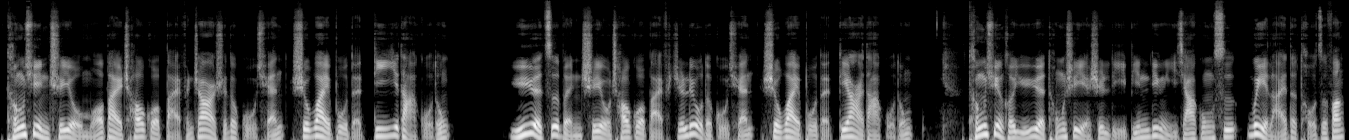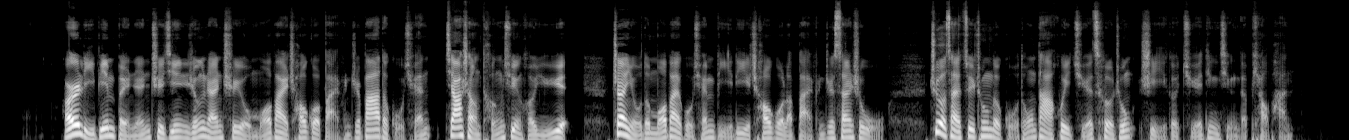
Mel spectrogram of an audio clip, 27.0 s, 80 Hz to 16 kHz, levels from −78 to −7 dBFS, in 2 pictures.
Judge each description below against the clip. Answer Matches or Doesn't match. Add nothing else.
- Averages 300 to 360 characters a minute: Matches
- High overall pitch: Doesn't match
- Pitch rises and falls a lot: Matches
